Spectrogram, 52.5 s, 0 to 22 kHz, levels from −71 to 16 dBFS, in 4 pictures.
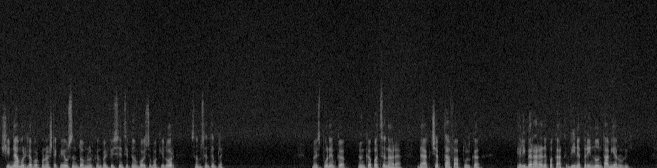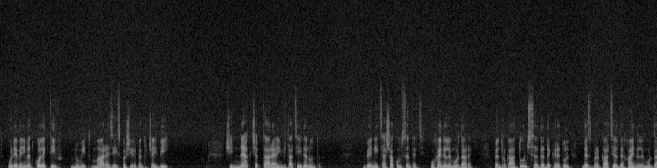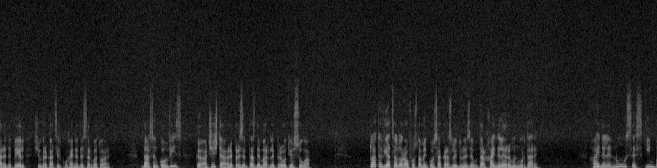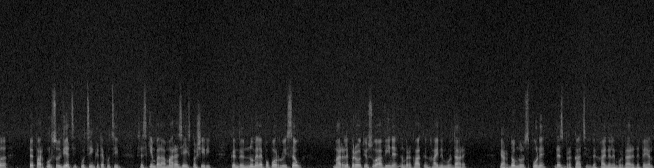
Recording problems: hiss; noticeable; throughout; 15 dB below the speech

